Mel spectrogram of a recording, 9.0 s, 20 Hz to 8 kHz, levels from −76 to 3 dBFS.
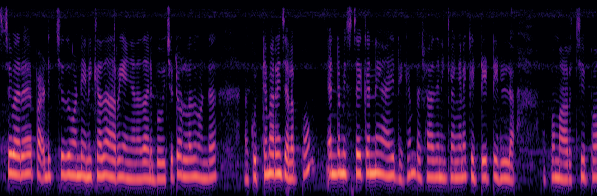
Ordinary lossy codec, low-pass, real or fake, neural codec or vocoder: none; 7.2 kHz; real; none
